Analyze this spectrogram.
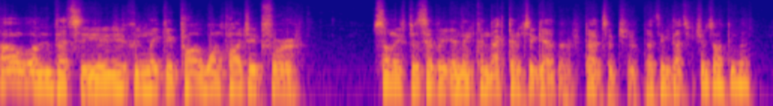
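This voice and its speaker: A man with a non-native accent talks at a fairly quick pace. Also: medium pitch for a man, fairly even intonation. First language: not English. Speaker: game developer streamer. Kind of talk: live stream chat while coding. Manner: halting, many fillers.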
